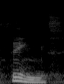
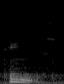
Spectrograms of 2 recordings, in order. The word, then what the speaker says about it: Tings: cute my pronunciation here it is not things it is thingss so uh went there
